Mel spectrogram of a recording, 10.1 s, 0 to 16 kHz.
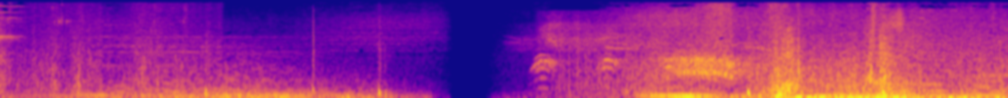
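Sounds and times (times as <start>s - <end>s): crow cawing: 5.3s - 7.4s.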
